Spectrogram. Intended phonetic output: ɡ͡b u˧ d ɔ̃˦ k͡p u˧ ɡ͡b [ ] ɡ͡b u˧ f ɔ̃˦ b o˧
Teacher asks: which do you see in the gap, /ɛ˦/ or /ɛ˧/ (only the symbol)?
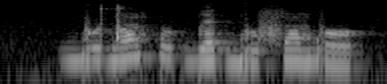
ɛ˧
